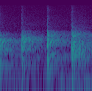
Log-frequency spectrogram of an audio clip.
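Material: Resin composite.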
